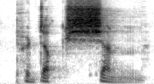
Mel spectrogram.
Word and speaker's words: production: Initially, wealthy, get the TH sound, wealthy, mass production, that S sound, mass production, shun, production, that T-I-O-N, on the end of the word, shun, production. Key, K-E-Y, key, like the car, key, the door key.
